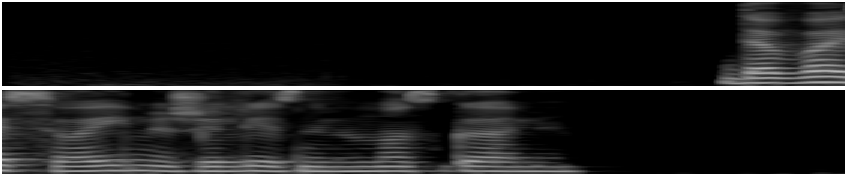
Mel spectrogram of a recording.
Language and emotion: Russian, neutral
